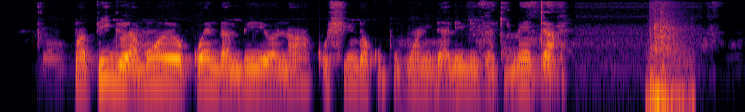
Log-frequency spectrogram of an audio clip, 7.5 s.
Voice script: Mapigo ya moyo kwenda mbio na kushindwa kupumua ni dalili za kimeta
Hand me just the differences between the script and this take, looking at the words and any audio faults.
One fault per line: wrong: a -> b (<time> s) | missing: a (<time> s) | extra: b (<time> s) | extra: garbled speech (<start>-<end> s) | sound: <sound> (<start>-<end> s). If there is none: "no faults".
sound: thud (6.5-7.0 s)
